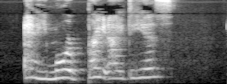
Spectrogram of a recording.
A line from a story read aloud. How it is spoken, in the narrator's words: Jeannie whispered furiously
